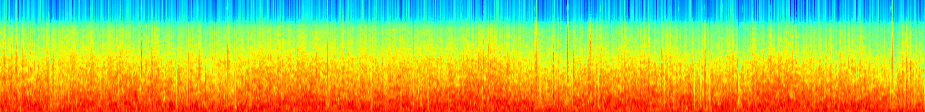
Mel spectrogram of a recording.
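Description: Steady wind rush over the microphone of a motorcycle riding at speed, with the bike's engine and road noise underneath.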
